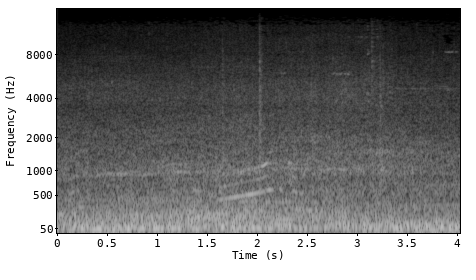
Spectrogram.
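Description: A motor scooter engine buzzes close by and passes.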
